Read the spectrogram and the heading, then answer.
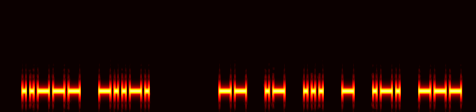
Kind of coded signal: Morse code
